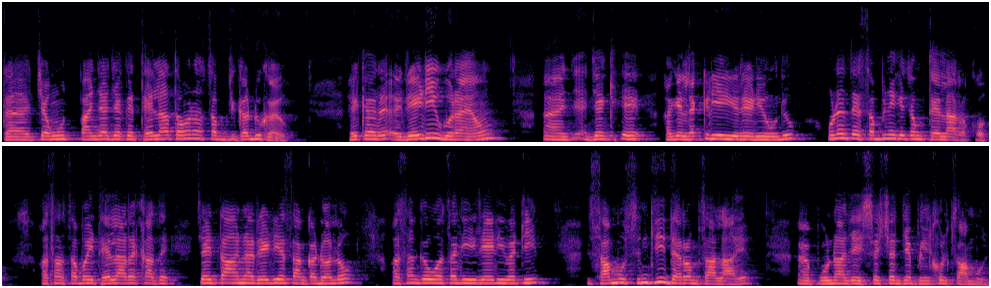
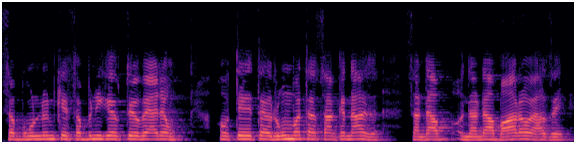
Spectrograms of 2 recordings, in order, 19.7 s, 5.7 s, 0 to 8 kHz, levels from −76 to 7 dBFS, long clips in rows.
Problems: none marked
